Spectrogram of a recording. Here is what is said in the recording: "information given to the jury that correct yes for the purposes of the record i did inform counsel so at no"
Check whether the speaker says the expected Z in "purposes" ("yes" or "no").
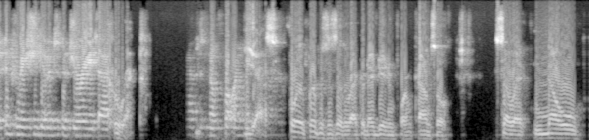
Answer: yes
